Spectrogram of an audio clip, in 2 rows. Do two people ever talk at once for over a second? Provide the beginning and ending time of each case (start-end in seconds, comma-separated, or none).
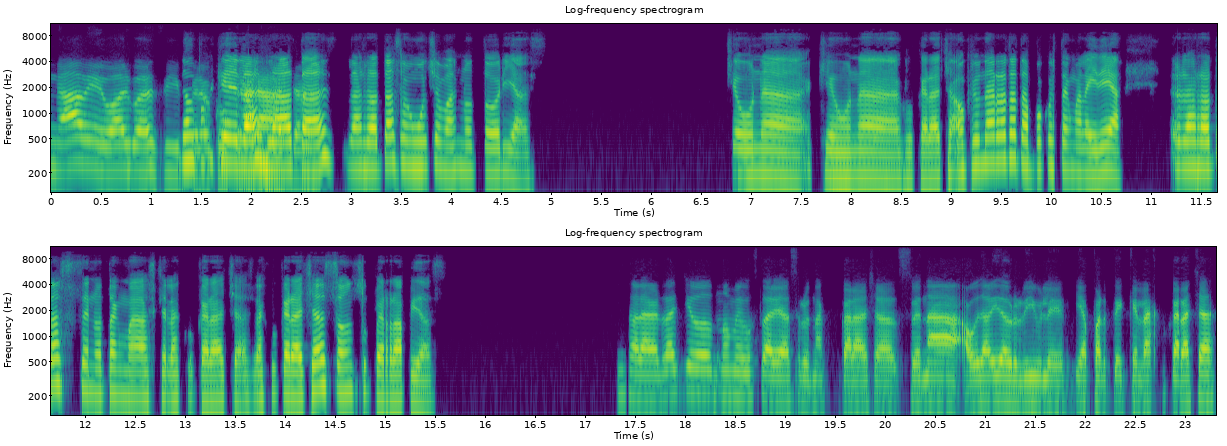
1.2-2.6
